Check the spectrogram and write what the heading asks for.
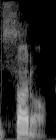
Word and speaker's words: subtle: S-U, and then they're like, there's a B in there. It's a silent B in the word subtle.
